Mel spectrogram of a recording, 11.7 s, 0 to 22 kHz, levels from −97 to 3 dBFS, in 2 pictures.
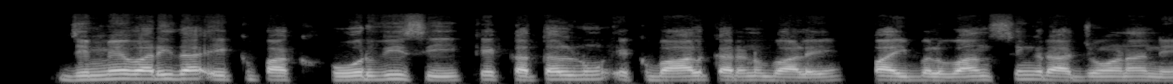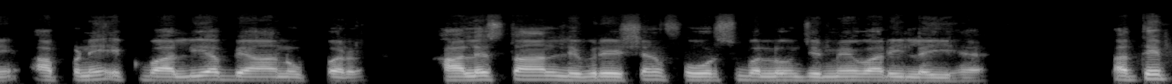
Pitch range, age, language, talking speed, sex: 130-150 Hz, 30-49, Punjabi, 155 wpm, male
